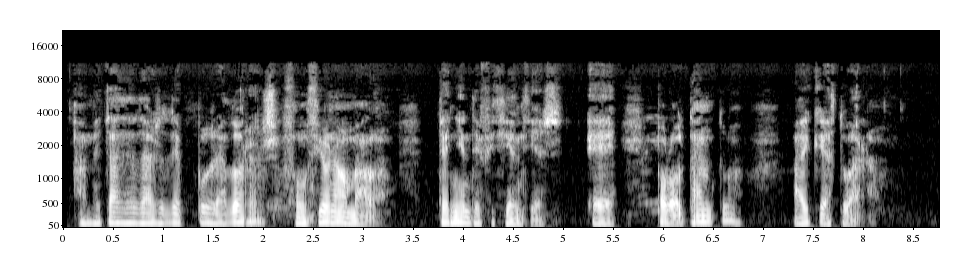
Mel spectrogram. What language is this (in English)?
Galician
